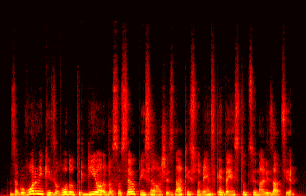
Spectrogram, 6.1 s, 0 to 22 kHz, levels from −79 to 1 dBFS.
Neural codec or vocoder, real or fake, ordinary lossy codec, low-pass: codec, 44.1 kHz, 2.6 kbps, DAC; fake; none; 19.8 kHz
